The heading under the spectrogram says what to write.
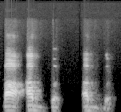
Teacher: با جو ہے یہ اس کو کہتے ہیں حروف شفتین، یہ ہونٹوں کے ملنے سے ادا ہوتا ہے. با اب اب، تو یہ حروف شفوی ہے.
